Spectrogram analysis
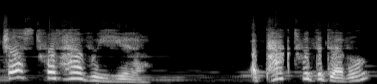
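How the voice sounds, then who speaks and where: A woman's voice: medium pitch, very animated, unhurried. A woman hosting a radio mystery drama, delivering scripted narration. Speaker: host. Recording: dull radio recording with music behind.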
